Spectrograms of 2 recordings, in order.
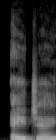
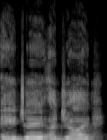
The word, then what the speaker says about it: Adjaye: I'm sorry, AJ. Yeah, I mispronounced that and we're moving on. So David Ajay, ADJAYE.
